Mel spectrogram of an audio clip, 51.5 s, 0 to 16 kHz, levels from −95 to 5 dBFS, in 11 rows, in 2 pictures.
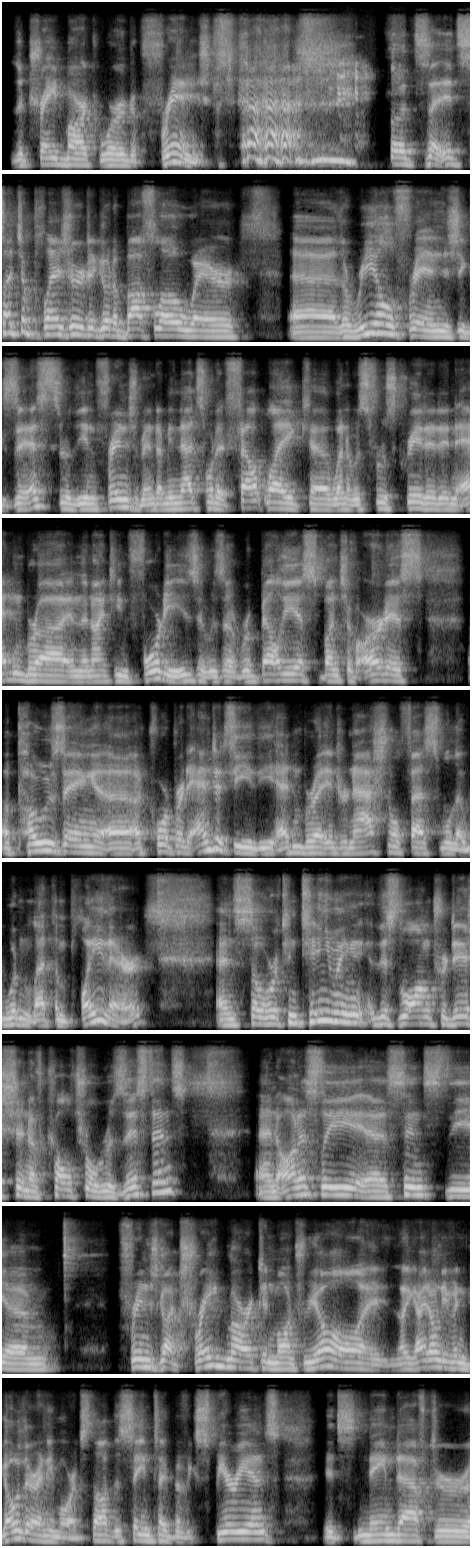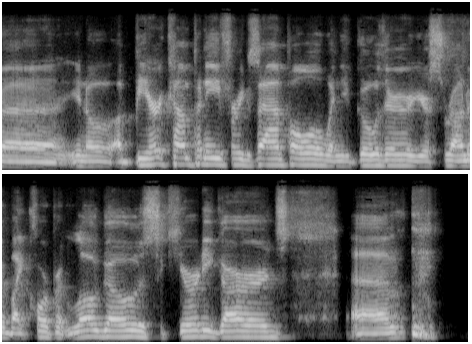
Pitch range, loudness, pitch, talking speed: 120-150 Hz, -19 LUFS, 130 Hz, 140 wpm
